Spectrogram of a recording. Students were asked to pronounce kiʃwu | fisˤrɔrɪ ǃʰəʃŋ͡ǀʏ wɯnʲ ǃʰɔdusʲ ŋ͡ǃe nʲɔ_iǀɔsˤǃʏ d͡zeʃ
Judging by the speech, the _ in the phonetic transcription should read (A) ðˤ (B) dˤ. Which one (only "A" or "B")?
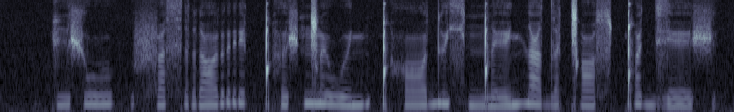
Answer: B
